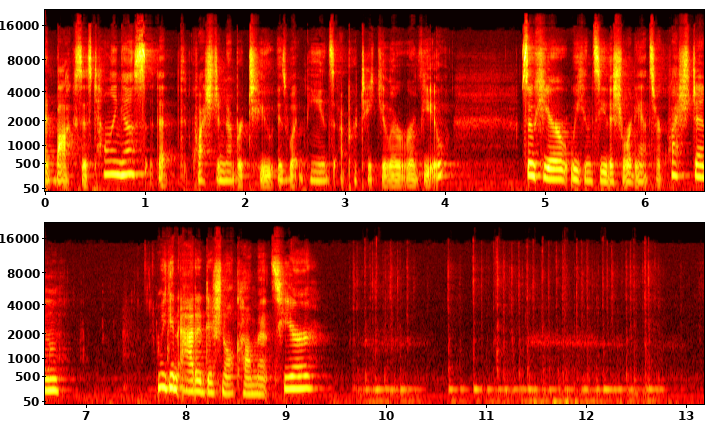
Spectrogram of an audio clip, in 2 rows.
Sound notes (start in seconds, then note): 10.6 typing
